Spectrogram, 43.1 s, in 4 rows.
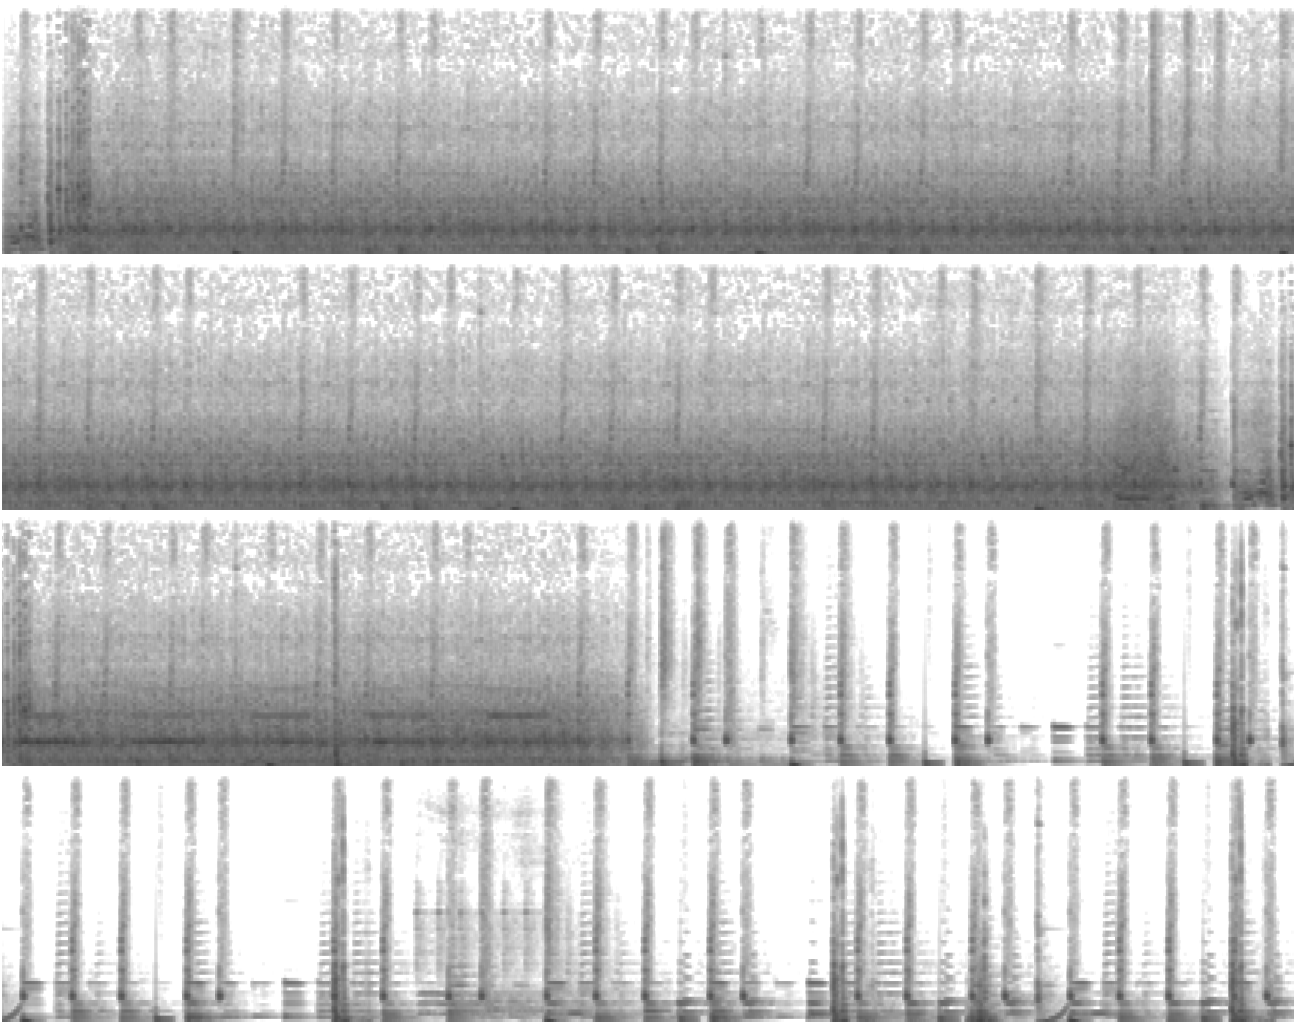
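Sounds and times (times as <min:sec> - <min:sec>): engine idling: 0:00.0 - 0:28.2, 0:39.2 - 0:39.7.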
